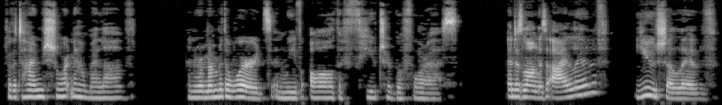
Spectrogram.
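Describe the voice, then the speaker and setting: A woman's voice: lowish voice, unhurried, a little mellow, close to an everyday voice. Seductive, commanding witch, played by an actress. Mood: tender, ominous. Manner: coaxing, imperious, teasing. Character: seductive, commanding immortal witch bride, eerily coy. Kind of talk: old-time radio horror acting.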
